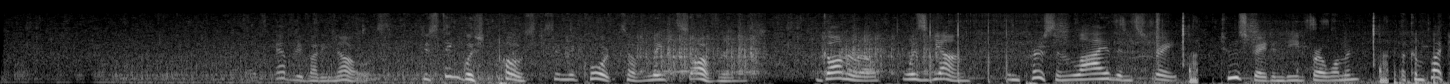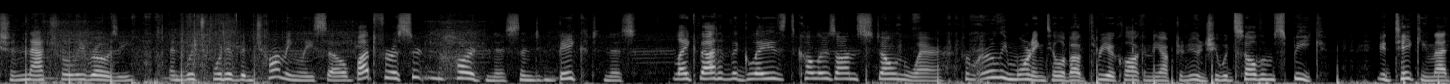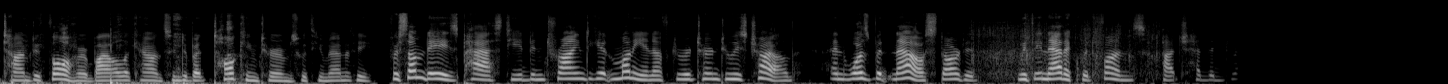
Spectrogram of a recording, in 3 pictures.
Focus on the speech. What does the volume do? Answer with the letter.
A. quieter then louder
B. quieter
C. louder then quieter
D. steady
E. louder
D.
